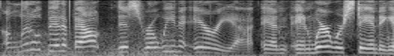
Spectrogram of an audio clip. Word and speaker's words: Rowena: It's Marina at Rowena.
